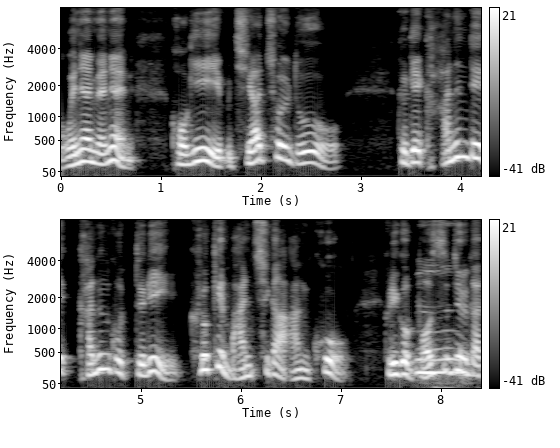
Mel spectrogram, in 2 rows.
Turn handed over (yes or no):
no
